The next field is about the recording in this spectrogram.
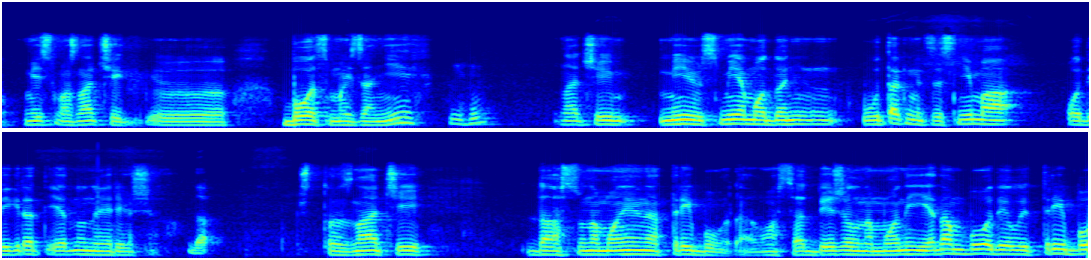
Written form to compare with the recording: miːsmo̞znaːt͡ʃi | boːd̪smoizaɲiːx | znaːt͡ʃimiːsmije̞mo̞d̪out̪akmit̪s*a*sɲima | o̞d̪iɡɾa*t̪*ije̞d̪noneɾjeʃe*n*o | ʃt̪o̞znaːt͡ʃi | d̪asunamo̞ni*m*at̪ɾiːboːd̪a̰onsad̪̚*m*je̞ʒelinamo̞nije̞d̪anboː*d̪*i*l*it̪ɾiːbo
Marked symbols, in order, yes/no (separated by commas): no, yes, yes, no, no, yes, yes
